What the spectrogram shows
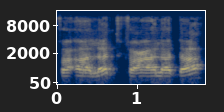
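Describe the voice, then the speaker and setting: ایک مرد استاد کلاس میں عربی فعل کے صیغے پڑھاتا ہے، انگریزی اصطلاحات ملا کر بولتا ہے اور طلبہ سے صیغے دہرواتا ہے۔. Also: male voice, on the high side. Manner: chants verb forms and has students repeat; mixes English grammar terms into his speech. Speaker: Arabic grammar teacher. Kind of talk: classroom lesson with recitation drills.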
